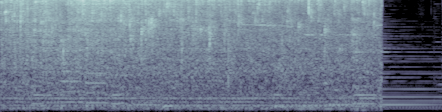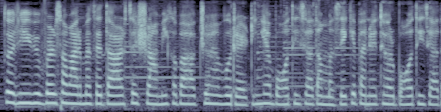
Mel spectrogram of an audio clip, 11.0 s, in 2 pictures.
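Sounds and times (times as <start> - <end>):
food sizzling in hot oil: 0.0 - 4.8.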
